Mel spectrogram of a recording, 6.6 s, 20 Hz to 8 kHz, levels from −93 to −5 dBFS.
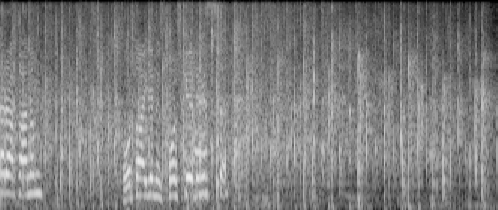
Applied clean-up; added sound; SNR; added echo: none; none; none; none.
